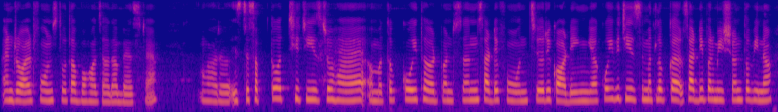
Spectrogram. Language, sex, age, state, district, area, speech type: Punjabi, female, 30-45, Punjab, Mohali, urban, spontaneous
